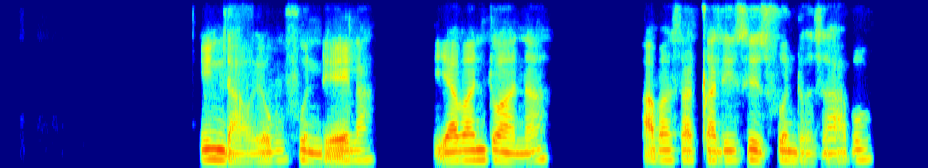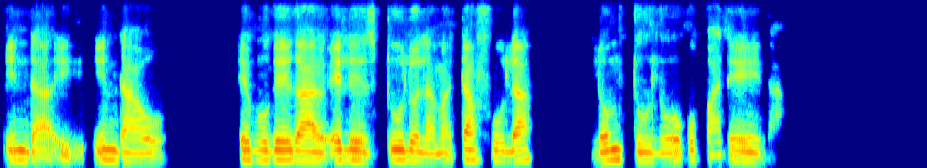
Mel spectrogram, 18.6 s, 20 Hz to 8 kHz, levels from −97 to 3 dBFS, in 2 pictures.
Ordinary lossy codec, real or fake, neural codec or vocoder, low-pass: Opus, 32 kbps; real; none; 7.2 kHz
